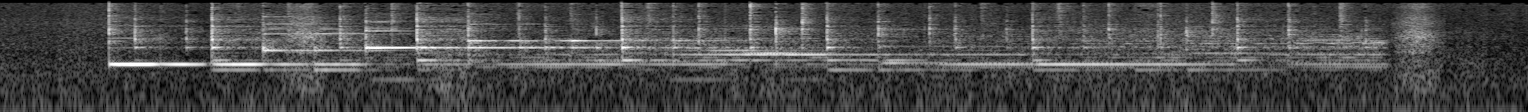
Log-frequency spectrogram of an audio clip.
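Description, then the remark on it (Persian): A telephone rings in the middle of the night with a repeating electronic melody, tones chiming steadily for several seconds at a moderate level, with no one speaking. “الو چه عجب جواب تلفن ما رو دادین.”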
